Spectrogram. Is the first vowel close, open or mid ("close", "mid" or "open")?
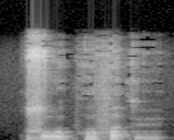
close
